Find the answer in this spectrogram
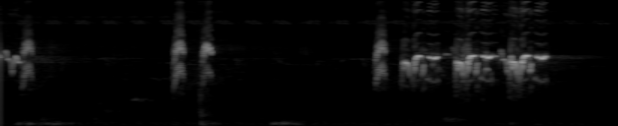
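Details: Sooty-headed bulbul trapping lure: a few separate sharp chirps, then a fast, steady run of bubbly, whistled notes of about nine pulses, bright and excited.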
